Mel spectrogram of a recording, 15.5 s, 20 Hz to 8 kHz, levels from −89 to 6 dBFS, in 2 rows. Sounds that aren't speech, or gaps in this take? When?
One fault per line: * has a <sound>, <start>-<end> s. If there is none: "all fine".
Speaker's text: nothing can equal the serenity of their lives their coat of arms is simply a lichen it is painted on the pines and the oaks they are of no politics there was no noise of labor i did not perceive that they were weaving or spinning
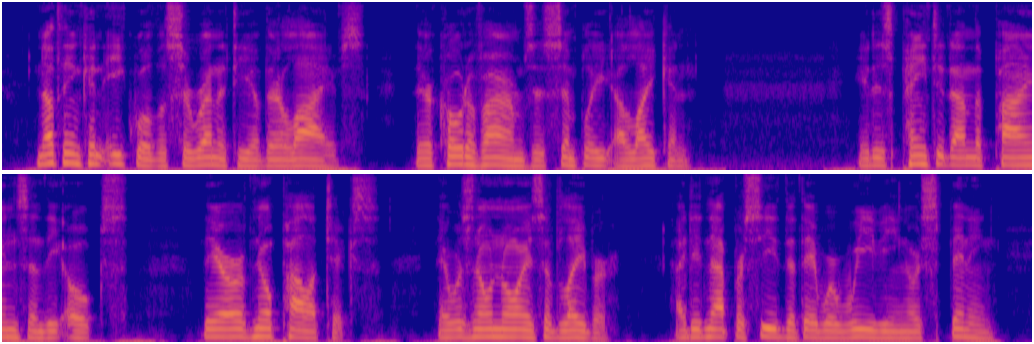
all fine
